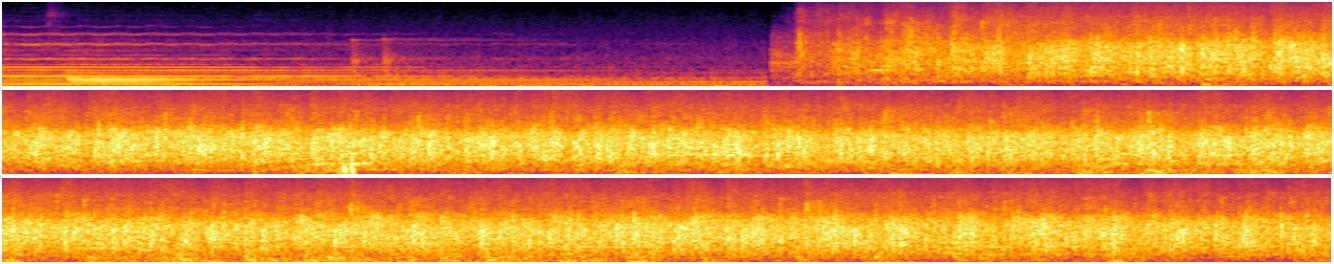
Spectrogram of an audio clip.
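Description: Audience applause bursts in suddenly after a few seconds of soft tonal music, then continues as steady, loud, dense clapping from many hands until the end.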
